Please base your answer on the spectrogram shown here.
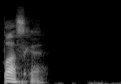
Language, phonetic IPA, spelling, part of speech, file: Russian, [ˈpasxə], пасха, noun, Ru-пасха.ogg
- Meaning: paskha (Easter dessert)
